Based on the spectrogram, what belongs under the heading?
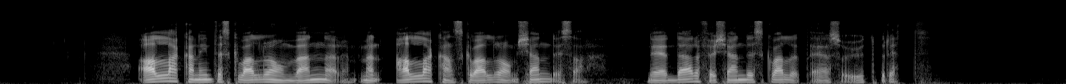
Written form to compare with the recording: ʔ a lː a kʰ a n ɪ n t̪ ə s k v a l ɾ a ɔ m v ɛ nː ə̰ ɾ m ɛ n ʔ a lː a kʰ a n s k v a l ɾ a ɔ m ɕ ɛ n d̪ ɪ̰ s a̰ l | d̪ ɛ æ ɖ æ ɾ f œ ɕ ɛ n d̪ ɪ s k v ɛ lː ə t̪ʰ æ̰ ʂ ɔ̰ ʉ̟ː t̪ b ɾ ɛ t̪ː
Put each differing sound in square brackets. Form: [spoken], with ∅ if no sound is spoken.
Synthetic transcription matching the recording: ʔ a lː a kʰ a n ɪ n t̪ ə s k v a l ɾ a ɔ m v ɛ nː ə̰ ɾ m ɛ n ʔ a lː a kʰ a n s k v a l ɾ a ɔ m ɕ ɛ n d̪ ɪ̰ s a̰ [ɾ] | d̪ ɛ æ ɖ æ ɾ f œ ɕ ɛ n d̪ ɪ s k v [a] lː ə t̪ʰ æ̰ ʂ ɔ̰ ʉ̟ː t̪ b ɾ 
